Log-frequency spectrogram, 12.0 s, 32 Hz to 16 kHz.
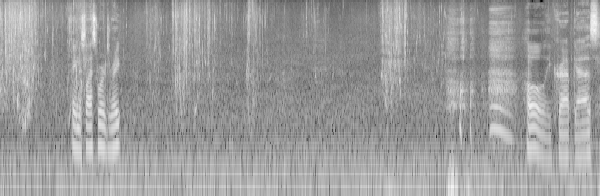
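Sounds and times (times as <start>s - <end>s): sharp water splashes: 0.0s - 5.4s, 7.6s - 9.0s
river water trickling: 0.0s - 9.5s
person gasping: 8.9s - 10.4s.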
